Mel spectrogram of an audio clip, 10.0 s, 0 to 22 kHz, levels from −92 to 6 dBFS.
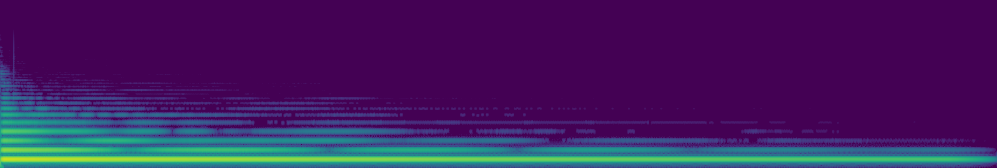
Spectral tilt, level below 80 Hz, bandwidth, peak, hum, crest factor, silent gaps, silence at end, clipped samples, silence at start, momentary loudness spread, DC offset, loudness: -15 dB/octave; -66 dBFS; 1.6 kHz; 0 dBFS; none; 14 dB; none; 0.1 s; under 0.1%; 0 s; 17 LU; under 0.1%; -13 LUFS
